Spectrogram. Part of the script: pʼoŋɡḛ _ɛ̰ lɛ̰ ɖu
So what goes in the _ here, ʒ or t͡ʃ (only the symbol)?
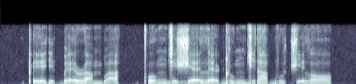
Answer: ʒ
